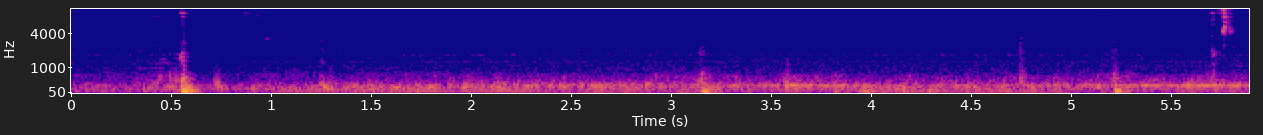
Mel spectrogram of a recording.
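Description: Car cabin ride through Makati streets, a steady low road and engine rumble with a few soft knocks and thumps from inside the vehicle, no talking.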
